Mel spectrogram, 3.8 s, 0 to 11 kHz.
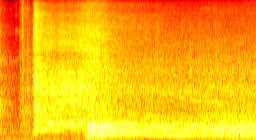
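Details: Abandoned Mazda Miata rebuild, first start after plugging in O2 sensor that was leaking exhaust from its hole: brief cranking, catches cleanly in about a second, settles to steady even note with no puffing or ticking.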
